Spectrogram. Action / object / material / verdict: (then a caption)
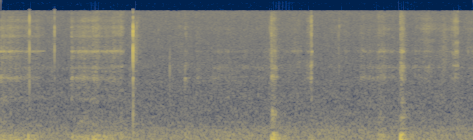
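scrape / plaster block in a tray / plaster / none. A small chisel tool scrapes and picks at a solid plaster excavation block sitting in a tray. Soft, gritty scraping runs throughout, broken by a few dull low knocks and short bright ticks as the tool digs in.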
